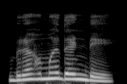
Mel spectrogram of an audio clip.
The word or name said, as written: ಬ್ರಹ್ಮದಂಡಿ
